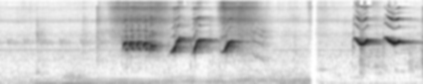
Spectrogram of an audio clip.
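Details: Greater green leafbird song for provoking another bird into singing: three loud buzzy chattering notes in quick succession over a low hum, a brief pause, then two clear high whistled notes.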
